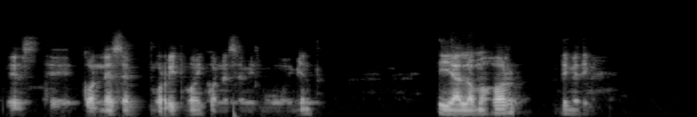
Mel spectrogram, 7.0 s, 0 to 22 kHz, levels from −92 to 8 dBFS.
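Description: At 1.31–1.51 s the speech smears into a fading buzz, then silence, likely a long network dropout. Unlike a brief glitch, 180 ms never returns.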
